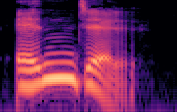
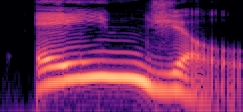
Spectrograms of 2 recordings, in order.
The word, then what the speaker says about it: angel: 어, 이거 어떤 분들이요. 엔젤. 엔젤 이렇게 발음을 하시는 분들이 계신데 우리 어, GM p e r s 여러분들은 세련되게 또 고급스럽게 원래대로 발음을 하셔야 되겠죠. 엔젤이 아니라 angel. angel.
